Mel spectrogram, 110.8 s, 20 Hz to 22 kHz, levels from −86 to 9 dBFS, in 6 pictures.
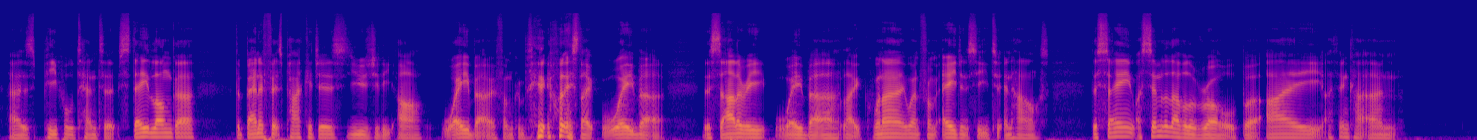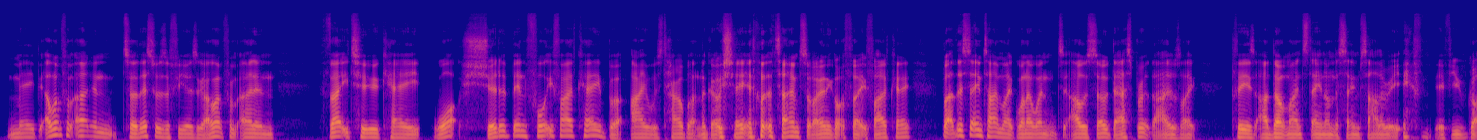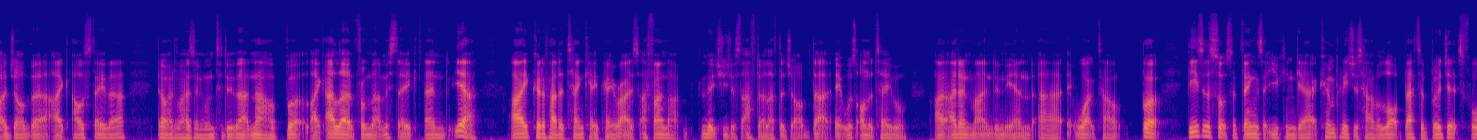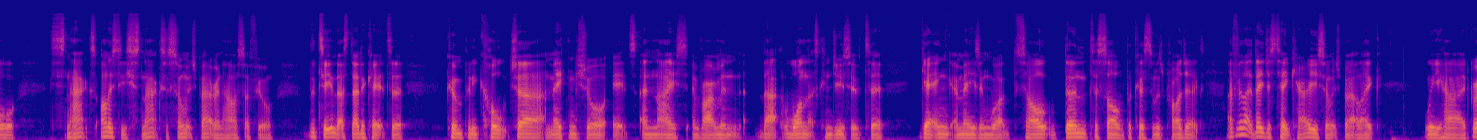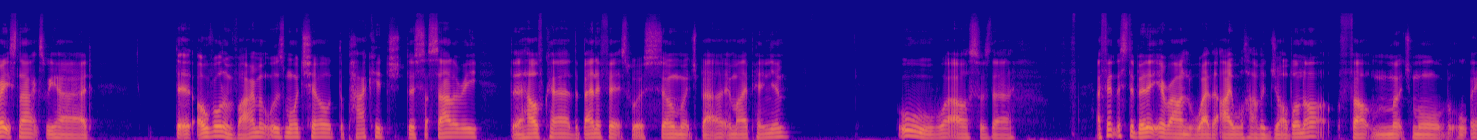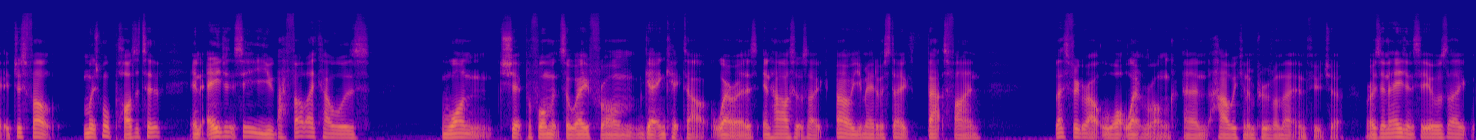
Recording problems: none

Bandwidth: 14.5 kHz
